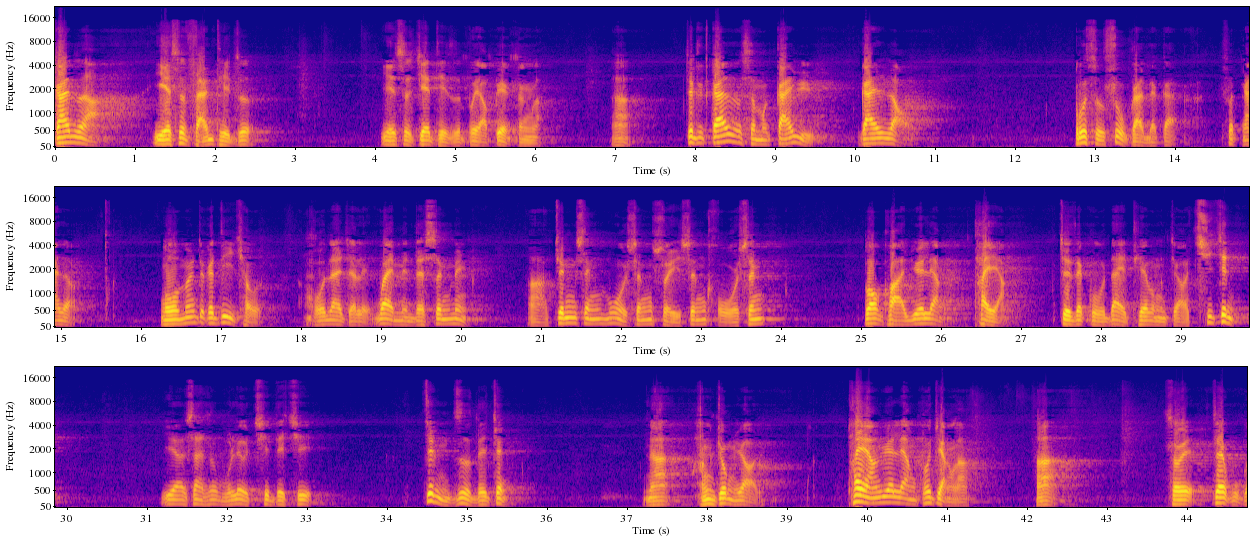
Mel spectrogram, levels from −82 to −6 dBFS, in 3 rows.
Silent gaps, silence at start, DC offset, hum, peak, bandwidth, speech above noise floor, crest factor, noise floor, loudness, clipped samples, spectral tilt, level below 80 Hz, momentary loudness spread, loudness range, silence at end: none; 0 s; under 0.1%; none; 0 dBFS; 15 kHz; 39 dB; 18 dB; -54 dBFS; -16 LUFS; under 0.1%; -5.5 dB/octave; -54 dBFS; 16 LU; 6 LU; 0 s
